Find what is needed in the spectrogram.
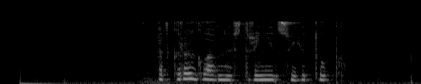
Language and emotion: Russian, neutral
